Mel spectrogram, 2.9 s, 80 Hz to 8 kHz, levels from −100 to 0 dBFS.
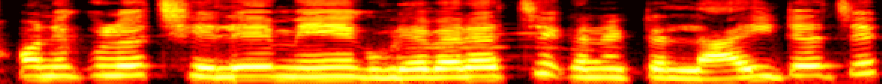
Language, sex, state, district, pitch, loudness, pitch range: Bengali, female, West Bengal, Kolkata, 285 Hz, -13 LUFS, 260-310 Hz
